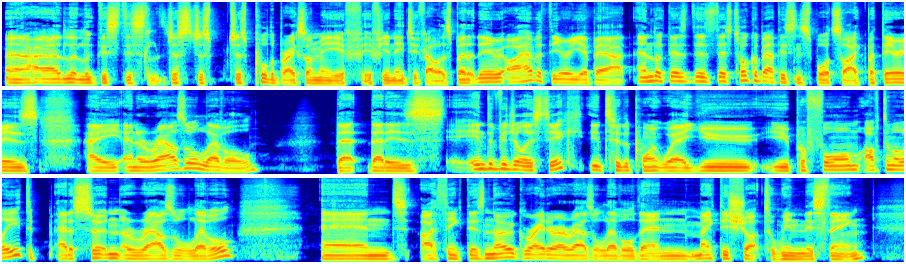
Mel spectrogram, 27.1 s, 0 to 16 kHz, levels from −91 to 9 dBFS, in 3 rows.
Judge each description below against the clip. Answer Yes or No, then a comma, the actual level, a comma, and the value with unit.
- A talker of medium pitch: No, low, 110 Hz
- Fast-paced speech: No, average, 175 wpm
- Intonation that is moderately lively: Yes, average, 4.2 semitones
